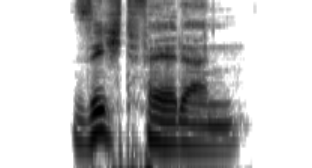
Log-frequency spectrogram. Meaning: dative plural of Sichtfeld
- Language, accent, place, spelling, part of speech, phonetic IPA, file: German, Germany, Berlin, Sichtfeldern, noun, [ˈzɪçtˌfɛldɐn], De-Sichtfeldern.ogg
